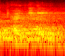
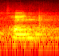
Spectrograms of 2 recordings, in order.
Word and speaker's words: Tianjin: with its new location in how do you pronounce that, Bill? Tianjin. Tianjin.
